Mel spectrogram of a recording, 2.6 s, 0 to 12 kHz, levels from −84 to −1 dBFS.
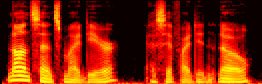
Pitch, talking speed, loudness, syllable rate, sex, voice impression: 110 Hz, 185 wpm, -21 LUFS, 4.6 syllables/s, male, masculine, adult-like, slightly soft, slightly clear, slightly intellectual, refreshing, kind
